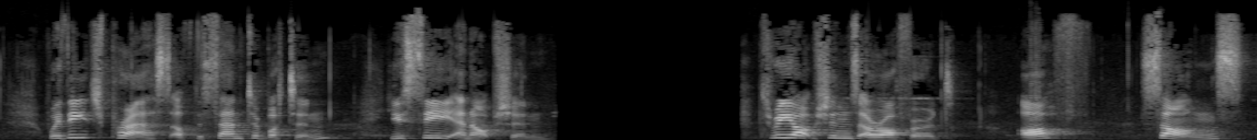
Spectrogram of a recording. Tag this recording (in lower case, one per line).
speech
